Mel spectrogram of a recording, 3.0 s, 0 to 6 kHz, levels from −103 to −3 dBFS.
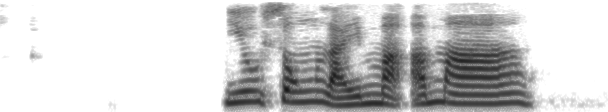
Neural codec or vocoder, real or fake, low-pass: none; real; 5.4 kHz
